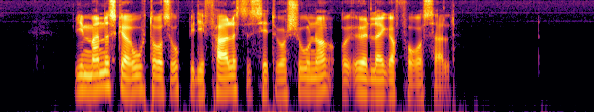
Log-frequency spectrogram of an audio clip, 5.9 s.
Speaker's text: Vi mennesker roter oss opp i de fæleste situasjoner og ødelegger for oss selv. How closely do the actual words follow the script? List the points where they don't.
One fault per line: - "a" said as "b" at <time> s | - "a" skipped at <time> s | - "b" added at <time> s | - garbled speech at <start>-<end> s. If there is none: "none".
none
